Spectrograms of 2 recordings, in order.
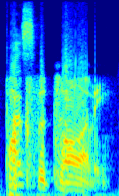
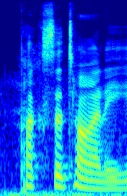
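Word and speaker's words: Punxsutawney: Puxatawny. – Puxatawny, yeah.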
